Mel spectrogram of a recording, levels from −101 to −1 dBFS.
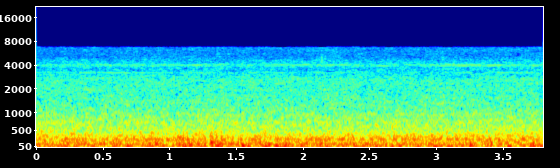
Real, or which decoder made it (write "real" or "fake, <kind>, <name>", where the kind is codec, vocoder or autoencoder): real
